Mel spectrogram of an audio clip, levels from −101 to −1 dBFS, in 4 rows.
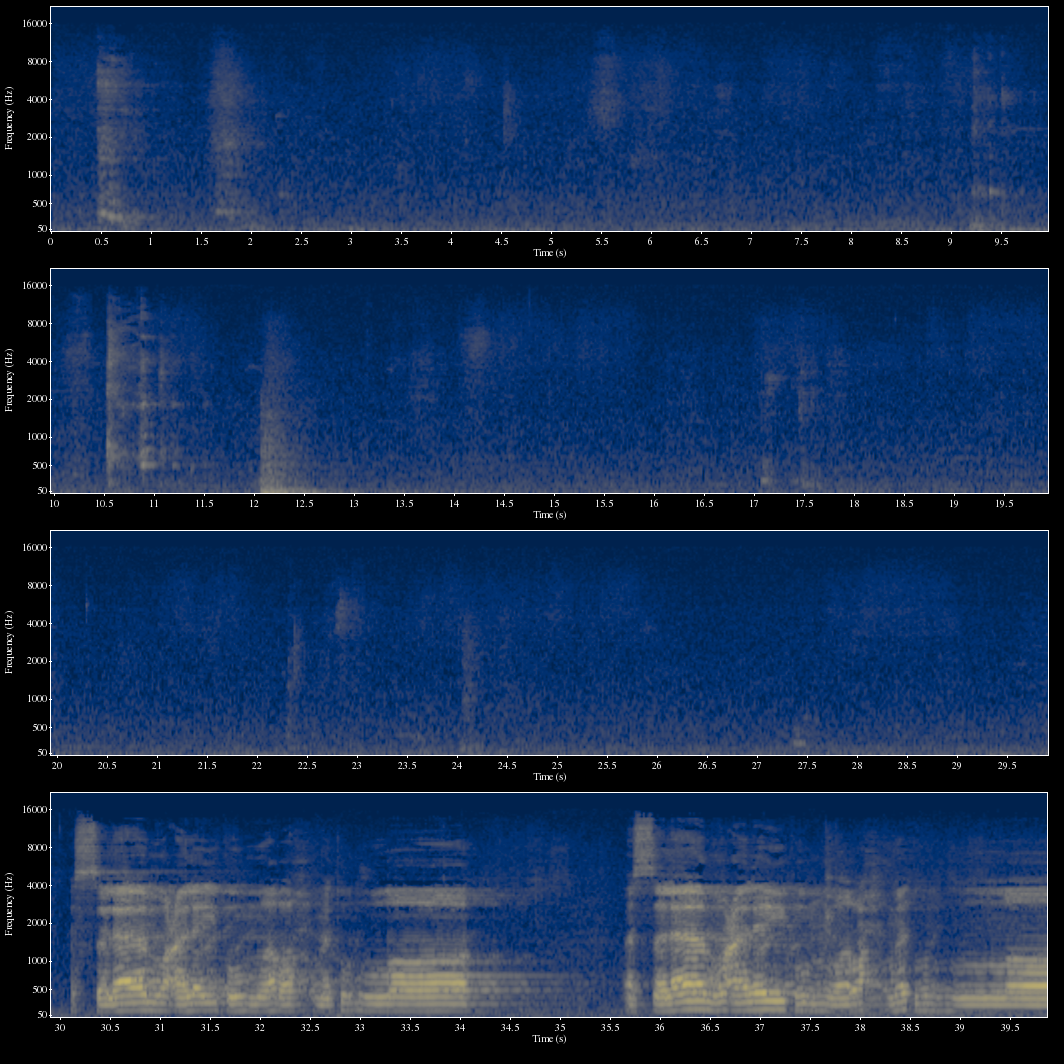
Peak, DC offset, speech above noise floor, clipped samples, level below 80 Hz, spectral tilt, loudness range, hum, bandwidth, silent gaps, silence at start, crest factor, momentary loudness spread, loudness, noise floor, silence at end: -18 dBFS; under 0.1%; 36 dB; under 0.1%; -70 dBFS; -4 dB/octave; 24 LU; none; 16.5 kHz; none; 0.45 s; 24 dB; 25 LU; -36 LUFS; -72 dBFS; 0 s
